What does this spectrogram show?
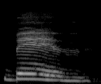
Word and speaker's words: bathe: th එයාගේ voiced sound එක දෙනවා e පිටිපස්සෙන් silent e පිටිපස්සෙන් ඉන්නවනම්. එතකොට මේක bath මේක bathe.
